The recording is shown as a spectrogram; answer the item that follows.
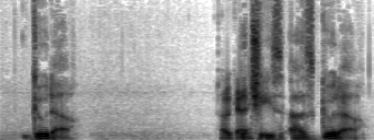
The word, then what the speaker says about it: Gouda: Gouda. That's how it's pronounced. But anyway, you were saying... What? Sorry. That's how it's pronounced. It's pronounced Gouda.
